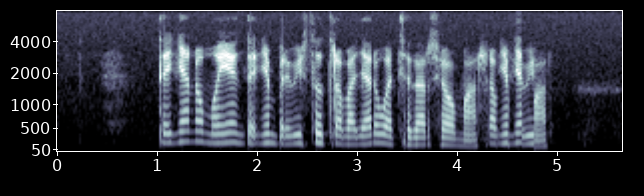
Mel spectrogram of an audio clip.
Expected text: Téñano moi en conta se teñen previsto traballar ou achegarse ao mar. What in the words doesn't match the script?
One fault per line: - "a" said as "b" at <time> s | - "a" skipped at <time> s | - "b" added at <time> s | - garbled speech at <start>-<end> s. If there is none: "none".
- "conta se" skipped at 1.9 s
- garbled speech at 4.3-4.9 s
